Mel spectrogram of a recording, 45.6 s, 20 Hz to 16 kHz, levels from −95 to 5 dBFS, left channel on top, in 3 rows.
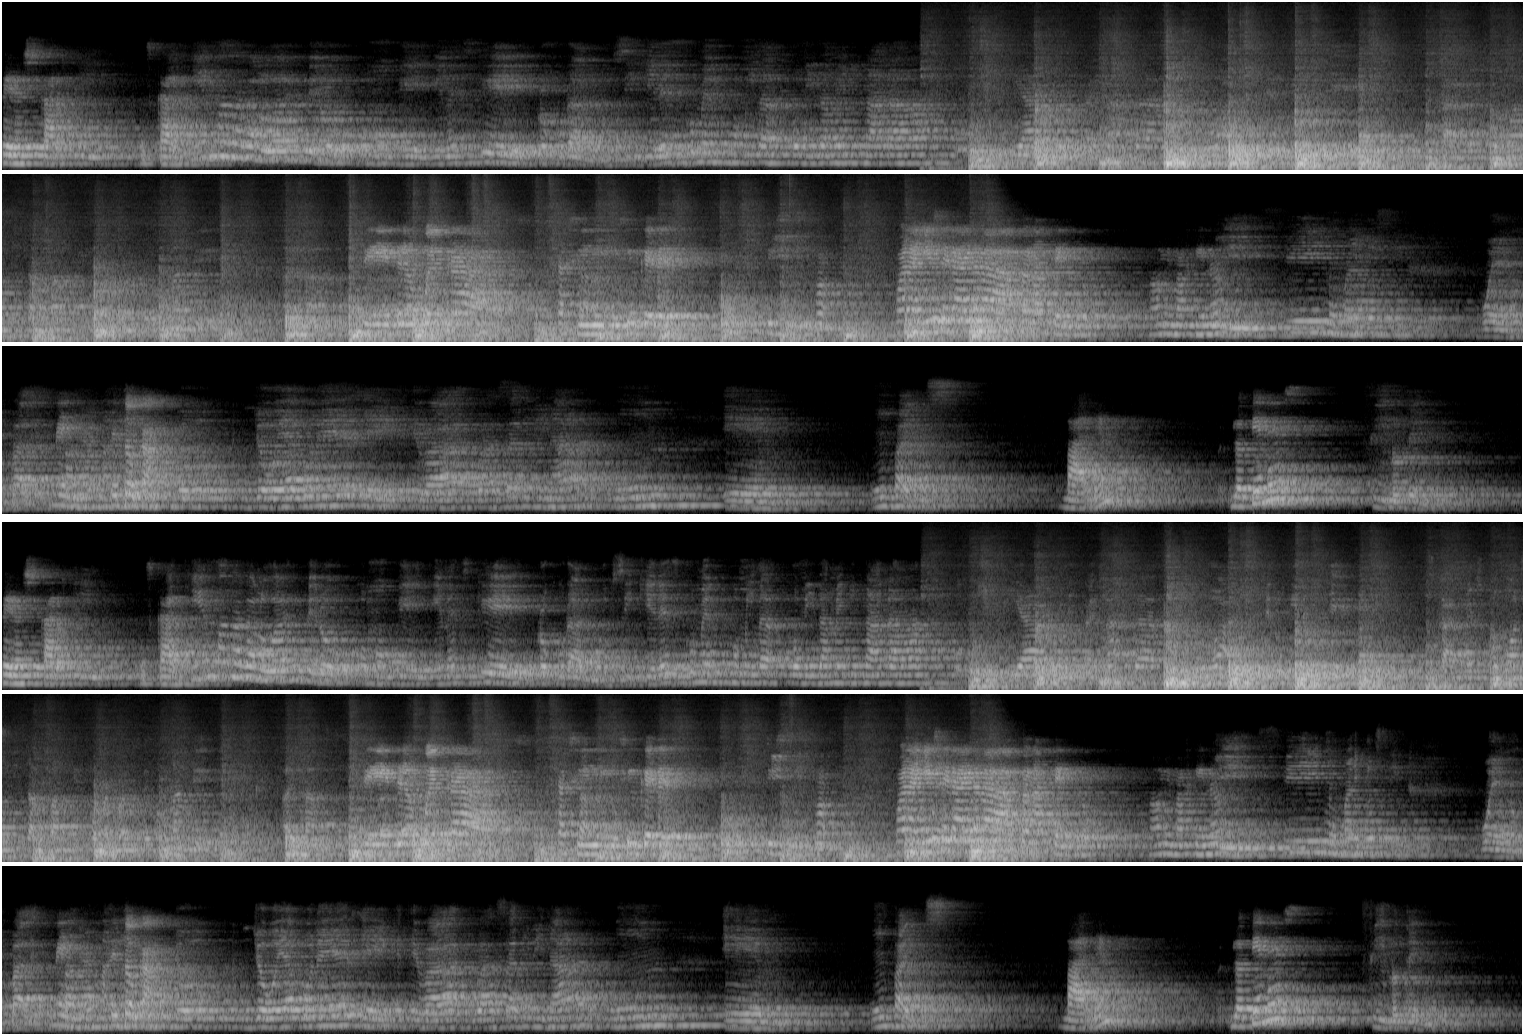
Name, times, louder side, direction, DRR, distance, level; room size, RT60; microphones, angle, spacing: voice 1, 0.0-0.6 1.4-1.8 18.8-20.2 20.8-22.0 22.9-23.5 24.1-26.1 26.7-27.5 30.9-32.0 41.0-41.6 42.7-43.2, equal, 10° right, -1 dB, 0.6 m, -28 dB
voice 2, 1.6-13.7 14.1-18.5 18.8-19.8 21.0-21.5 22.9-23.7 24.4-25.1 27.3-29.3 29.9-31.8 32.2-37.2 37.6-38.3 39.1-39.8 44.1-44.7, right 1 dB, 75° right, 0 dB, 1.4 m, -35 dB
sound 1, 9.2-9.3 9.7-9.9 10.3-10.6 10.9-11.2 11.6-11.9 12.3-12.5 12.9-13.2 13.6-13.8 14.2-14.6 14.9-15.1 15.5-15.7 16.1-16.4 16.8-17.0 17.4-17.7 18.0-18.3 18.7-18.9 19.3-19.6 19.9-20.2 20.5-20.8 21.1-21.4 21.8-22.1 22.4-22.7 23.0-23.2 23.6-23.9 24.2-24.5 24.9-25.1, left 1 dB, 25° left, 2.1 m, -26 dB
10.0 x 5.3 x 5.5 m, 2.6 s
head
